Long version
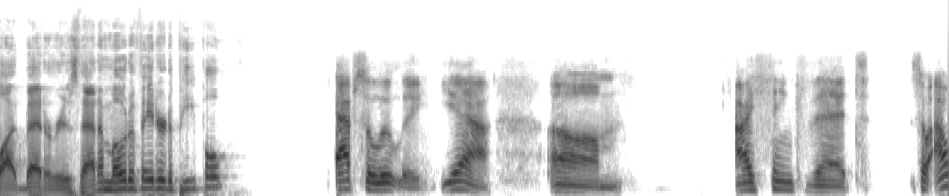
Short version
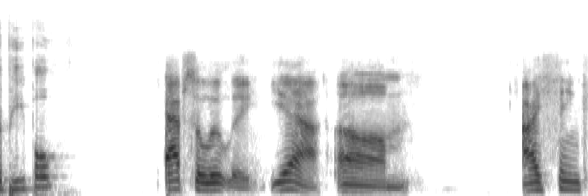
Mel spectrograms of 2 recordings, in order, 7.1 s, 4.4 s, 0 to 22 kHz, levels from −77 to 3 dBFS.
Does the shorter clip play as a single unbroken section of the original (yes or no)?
no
